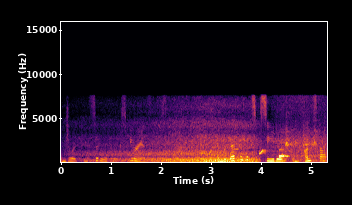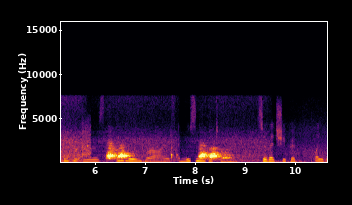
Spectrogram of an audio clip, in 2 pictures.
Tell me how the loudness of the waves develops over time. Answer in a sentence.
The loudness of the waves goes up, then down.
